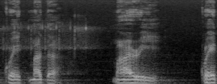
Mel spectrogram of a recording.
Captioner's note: clap sticks rattle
